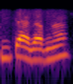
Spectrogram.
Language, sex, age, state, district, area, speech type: Bengali, male, 30-45, West Bengal, Birbhum, urban, conversation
